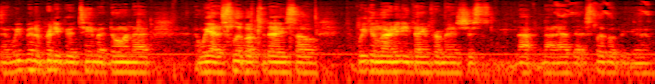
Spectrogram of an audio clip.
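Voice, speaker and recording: A young man, a college basketball player, answering press questions after a loss with measured, halting answers full of fillers. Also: on the low side. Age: young adult. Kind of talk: postgame press conference answers. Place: press room with sponsor backdrop. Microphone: table mic, recorded by a camera from the floor. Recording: echoey room from far off, noisy.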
